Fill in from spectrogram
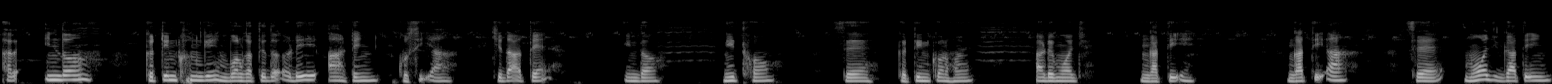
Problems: background sounds at intervals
